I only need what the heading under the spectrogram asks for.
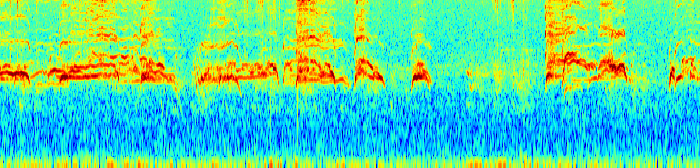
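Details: As the mother kestrel feeds them with food the male delivered, the chicks give harsh, wavering, screeching cries, repeated in quick overlapping runs with short breaks, against a low outdoor rumble.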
